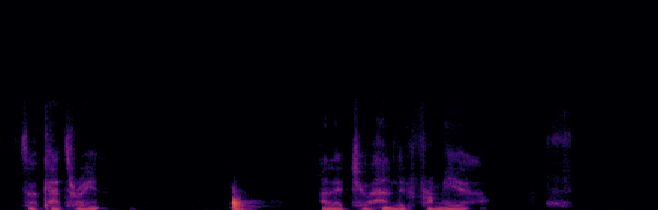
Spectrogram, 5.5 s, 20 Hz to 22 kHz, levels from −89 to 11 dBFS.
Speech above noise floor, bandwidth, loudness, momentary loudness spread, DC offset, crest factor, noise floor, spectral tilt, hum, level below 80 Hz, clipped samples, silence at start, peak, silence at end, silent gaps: over 47 dB; 11.5 kHz; -41 LUFS; 17 LU; under 0.1%; 32 dB; under -90 dBFS; -6 dB/octave; none; -86 dBFS; under 0.1%; 0.2 s; -10 dBFS; 0.8 s; none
